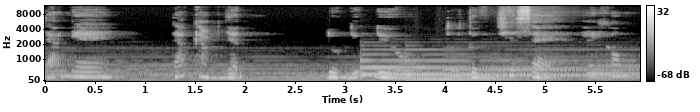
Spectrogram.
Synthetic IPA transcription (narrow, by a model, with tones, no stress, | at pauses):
ɗa̰ː˧˥ŋɛ˧ | ɗa̰ː˧˥kaː˧˩mɲə̰˧˨n | ɗɨ˨˩ək̚ɲɨ̰˧˥ŋɗi˨˩əwt̪o˧jt̪ɨ˨˩ŋt͡ɕi˧əsɛ˧˩ha˧jxə˧wŋ͡m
